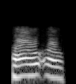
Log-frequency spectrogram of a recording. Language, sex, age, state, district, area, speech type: Bodo, male, 45-60, Assam, Baksa, rural, conversation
